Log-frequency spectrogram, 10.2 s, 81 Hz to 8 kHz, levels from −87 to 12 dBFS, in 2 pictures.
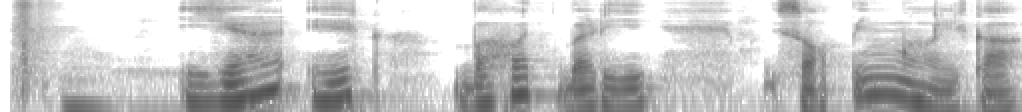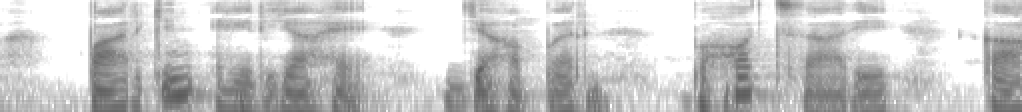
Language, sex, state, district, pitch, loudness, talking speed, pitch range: Hindi, male, Uttar Pradesh, Jyotiba Phule Nagar, 110 Hz, -34 LUFS, 95 wpm, 95-150 Hz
